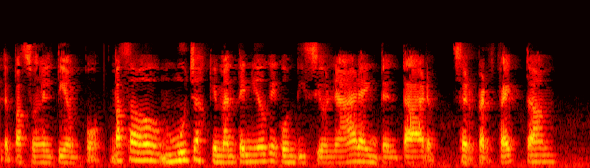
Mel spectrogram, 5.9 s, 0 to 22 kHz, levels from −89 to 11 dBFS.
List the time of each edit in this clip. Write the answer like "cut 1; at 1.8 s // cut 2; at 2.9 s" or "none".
cut 1; at 1.1 s // cut 2; at 2.1 s // cut 3; at 4.5 s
